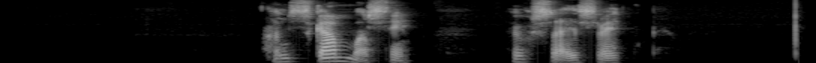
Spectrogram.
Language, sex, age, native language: Icelandic, female, 60-69, Icelandic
